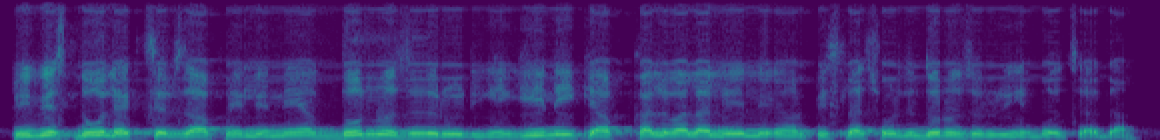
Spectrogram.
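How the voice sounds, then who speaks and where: Hoarse Pakistani man teaching an online class. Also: mid-range voice, steady tone, fast, mellow. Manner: conversational teaching, frequent check-ins. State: sore throat, coughing. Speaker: online course instructor. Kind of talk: live online class lecture.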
